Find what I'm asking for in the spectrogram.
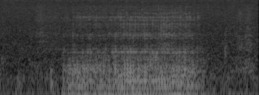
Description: My aunt snoring in bed after my confermation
